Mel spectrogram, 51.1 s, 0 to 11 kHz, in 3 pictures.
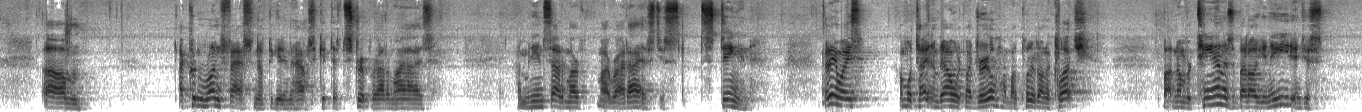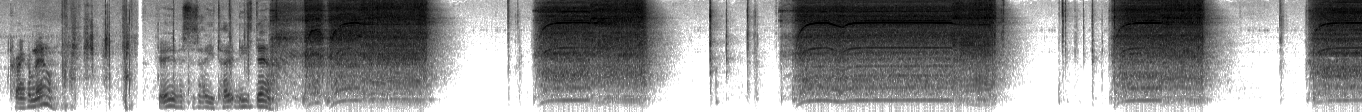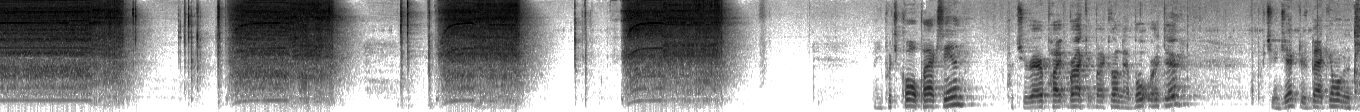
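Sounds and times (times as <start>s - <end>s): power drill whining: 20.4s - 22.6s, 23.7s - 25.3s, 26.8s - 29.7s, 30.9s - 32.3s, 33.4s - 35.8s, 36.9s - 38.4s, 39.5s - 40.6s, 41.8s - 43.2s.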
